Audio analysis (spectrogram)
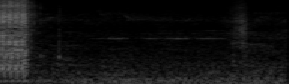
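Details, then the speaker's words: Parked petrol car used once or twice a month, battery charged three times; one sharp starter clatter then silence, no cranking; battery fully discharged, needs charging or replacement. "तो ऐसा sound आता है, ठीक से crank भी नहीं हो रहा है वो। तो ये दोस्तों बैटरी का प्रॉब्लम है, क्योंकि मेरी गाड़ी जो है ये खड़ी रहती है।"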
